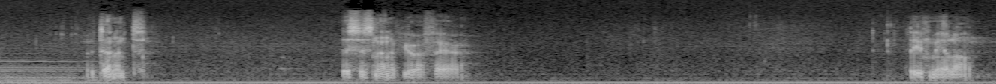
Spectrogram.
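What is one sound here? A middle-aged man speaks tensely, close by.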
